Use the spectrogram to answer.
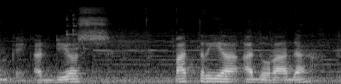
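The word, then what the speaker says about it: adiós: a particular word okay adios the accent is in the second syllable okay adios patria adorada region okay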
